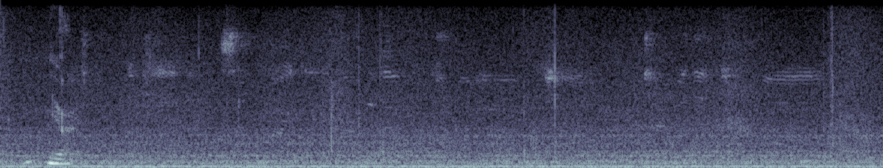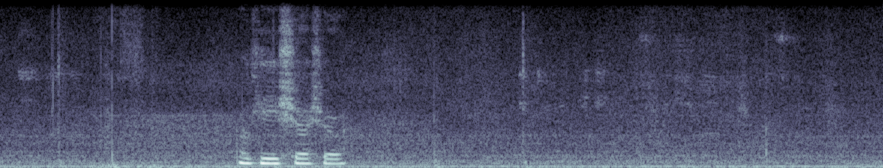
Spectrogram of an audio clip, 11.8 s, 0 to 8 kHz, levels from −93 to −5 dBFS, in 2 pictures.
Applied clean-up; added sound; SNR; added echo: none; none; none; none.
